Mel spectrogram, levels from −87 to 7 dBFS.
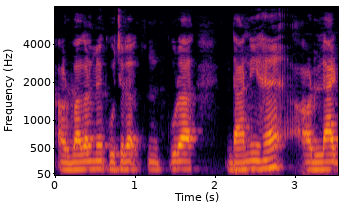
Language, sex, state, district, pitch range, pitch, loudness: Hindi, male, Bihar, Saharsa, 130-135 Hz, 130 Hz, -22 LUFS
